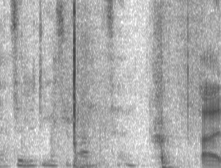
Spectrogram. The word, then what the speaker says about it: Zinedine Zidane: Is that how you pronounce it? Zinedine Zidane. Yeah, Zinedine Zidane.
